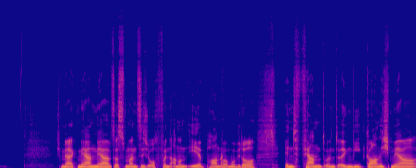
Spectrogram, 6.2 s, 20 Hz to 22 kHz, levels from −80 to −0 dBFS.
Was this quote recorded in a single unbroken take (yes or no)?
no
